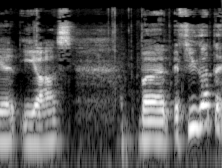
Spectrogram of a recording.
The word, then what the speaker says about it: EOS: Just recently learned that that's how you say it, EOS.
